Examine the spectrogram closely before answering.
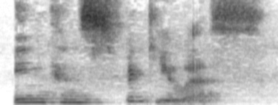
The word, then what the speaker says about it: inconspicuous: example oh here's another difficult pronunciation you remember inconspicuous I have five syllables okay not you inconspicuous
